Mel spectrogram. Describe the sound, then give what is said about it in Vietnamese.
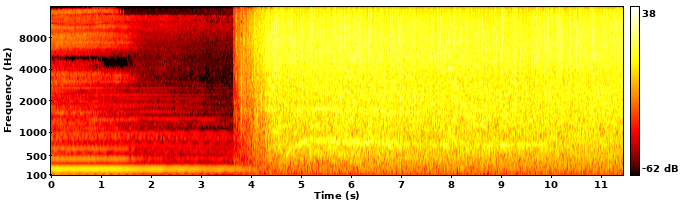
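Audience applause bursts in after a sung phrase with music ends, becoming a loud, dense, steady wash of clapping at a concert that carries on without a break. “một tràng vỗ tay thật là lớn ạ”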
